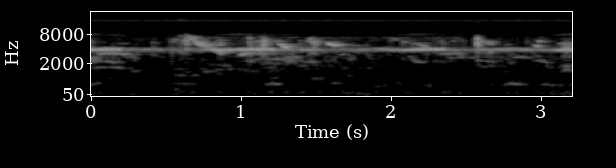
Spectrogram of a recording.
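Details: Spring forest birds giving brief sharp chirps and small trills against a constant shrill insect tone and soft low rumble.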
